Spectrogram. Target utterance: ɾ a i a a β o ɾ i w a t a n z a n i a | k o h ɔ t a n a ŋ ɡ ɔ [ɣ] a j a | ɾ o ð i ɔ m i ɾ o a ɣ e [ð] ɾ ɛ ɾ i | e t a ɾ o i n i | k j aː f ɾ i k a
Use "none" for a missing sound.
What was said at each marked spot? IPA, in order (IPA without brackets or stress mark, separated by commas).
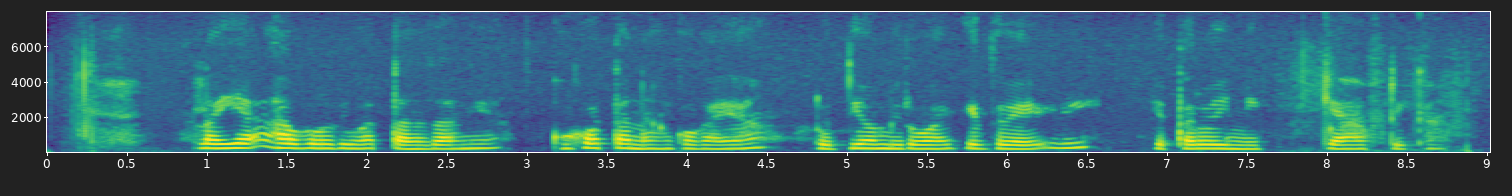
ɣ, ð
